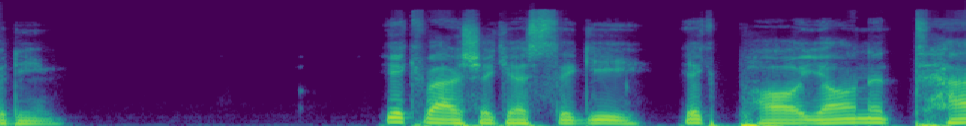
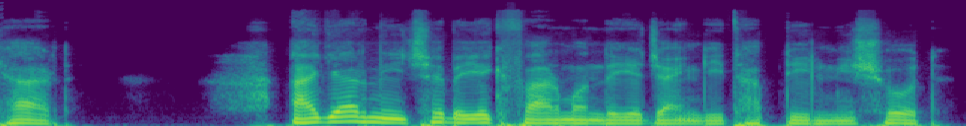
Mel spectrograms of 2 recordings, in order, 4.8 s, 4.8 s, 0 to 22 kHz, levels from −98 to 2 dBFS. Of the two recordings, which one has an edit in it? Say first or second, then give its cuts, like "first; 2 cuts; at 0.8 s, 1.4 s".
first; 2 cuts; at 1.8 s, 3.3 s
